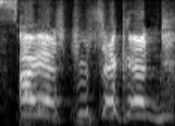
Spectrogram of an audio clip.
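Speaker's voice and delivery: full-on, high, loud shout. In a cave scene, an unseen voice shouts back at a character: shouting. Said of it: "Who's shouting in a cave?".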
